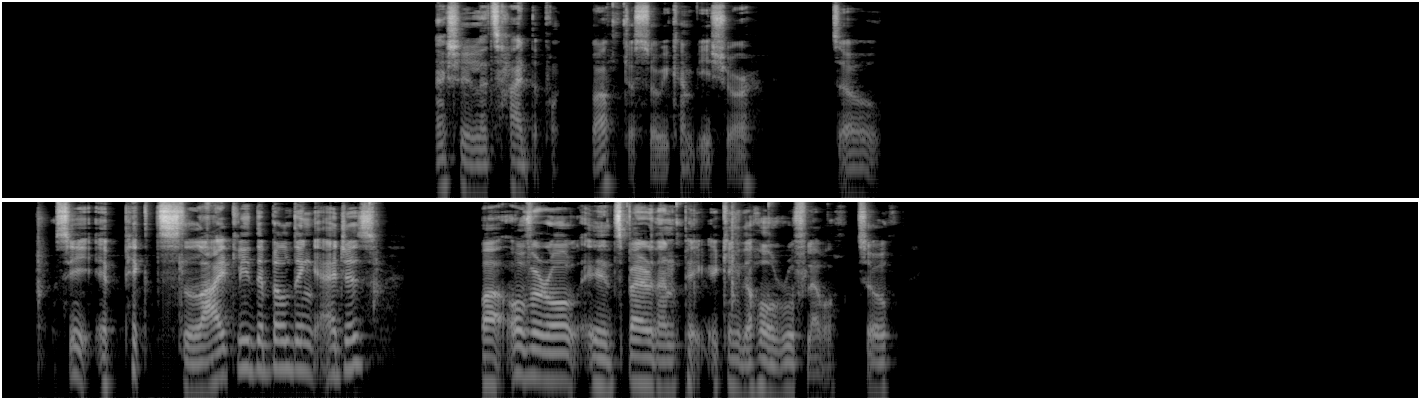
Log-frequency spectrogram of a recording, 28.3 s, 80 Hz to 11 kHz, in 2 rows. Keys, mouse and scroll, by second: 1.9 ctrl+shift+click, 3.8-4.6 scroll up 1, 5.9 click, 13.8 scroll up 1, 14.6 ctrl+shift+click, 18.2 scroll up 1, 18.8 middle click, 19.2 scroll down 1, 20.3 click, 21.0 scroll down 1, 21.7 ctrl+shift+click.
